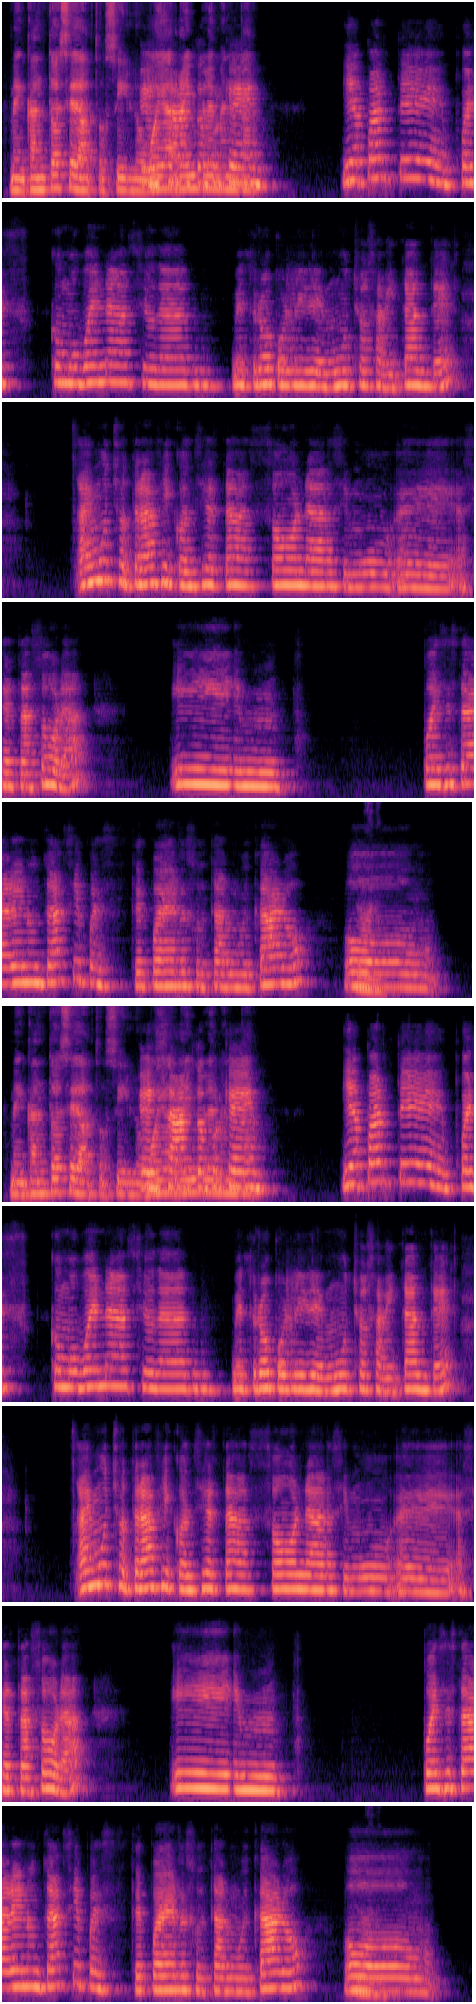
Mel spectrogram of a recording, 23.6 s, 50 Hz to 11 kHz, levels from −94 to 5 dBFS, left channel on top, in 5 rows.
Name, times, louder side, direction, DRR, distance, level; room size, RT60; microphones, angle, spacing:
voice 1, 0.1-2.5 22.4-22.7, left 3 dB, 30° left, 0.5 m, -25 dB
voice 2, 1.4-2.6 3.4-4.8 5.2-9.2 10.1-15.0 15.8-17.0 18.4-21.9 22.3-23.2, right 1 dB, 30° right, 0.6 m, -22 dB
4.7 x 2.1 x 2.8 m
head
